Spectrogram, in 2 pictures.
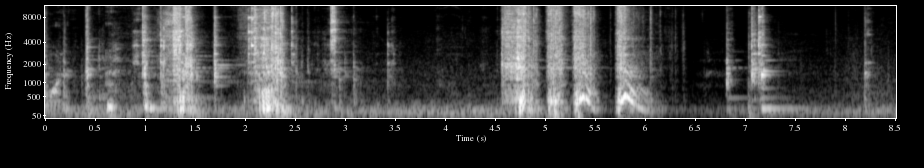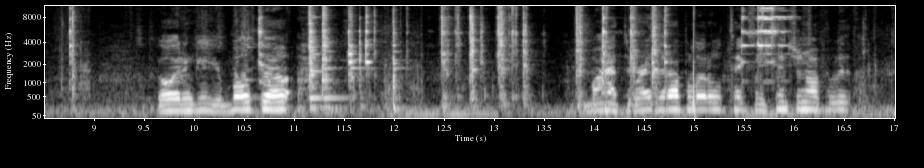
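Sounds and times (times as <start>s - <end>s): impact wrench bursts: 4.6s - 6.2s.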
